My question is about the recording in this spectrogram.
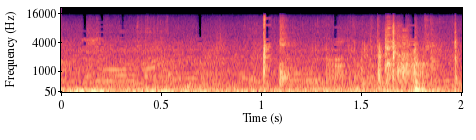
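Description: Steady background bustle of an outdoor street-food stall, with a single sharp click about a second in and a brief snatch of a voice near the end.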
